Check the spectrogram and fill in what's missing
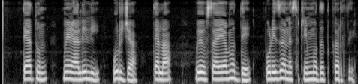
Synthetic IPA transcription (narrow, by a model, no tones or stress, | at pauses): t̪jat̪uːn | miɭaleliː | uɾd͡ʑa | t̪jala | ʋjəʋsajaməd̪ʱːje | puɽ̤ed͡zaɳjasḁʈʰiːməd̪ət̪kəɾt̪e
